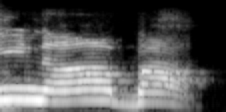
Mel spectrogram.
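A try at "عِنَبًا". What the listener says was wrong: इना नहीं, नू, आइन और नून को खींच। सुने, आइन और नून सुने तो सही, आप फिर गलत और गलत पे गलत पढ़ने लग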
